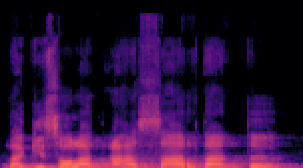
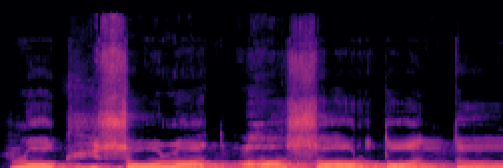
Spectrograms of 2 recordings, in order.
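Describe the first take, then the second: First: It is said at normal speed. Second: It is said very slowly, drawn out.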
